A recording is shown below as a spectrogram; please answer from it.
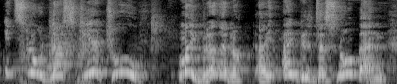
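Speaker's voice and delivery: put-on high, eager childlike chatter; a little boy proudly telling his snow story; small boy voice. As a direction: narrator voicing a small boy remembering snow. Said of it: "a small boy says".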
